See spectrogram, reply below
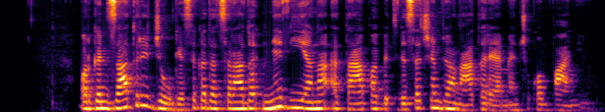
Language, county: Lithuanian, Telšiai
